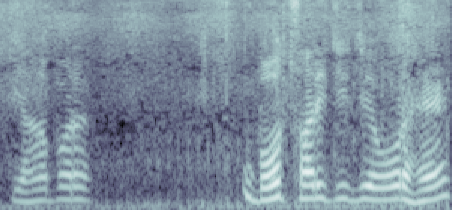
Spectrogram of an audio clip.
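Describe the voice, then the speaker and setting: A man speaks in a high voice with monotone, flat intonation. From Haryana, India. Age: 50s. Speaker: teacher. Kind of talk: travel vlog narration.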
